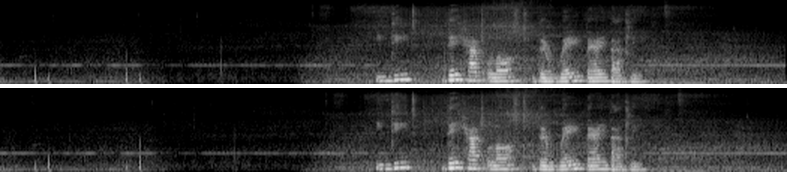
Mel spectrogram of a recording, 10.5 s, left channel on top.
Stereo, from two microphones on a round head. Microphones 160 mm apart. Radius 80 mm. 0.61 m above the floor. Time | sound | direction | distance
5.0 | a man speaking | 15° right (ahead or behind) | 0.6 m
